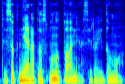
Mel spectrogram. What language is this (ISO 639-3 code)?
lit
